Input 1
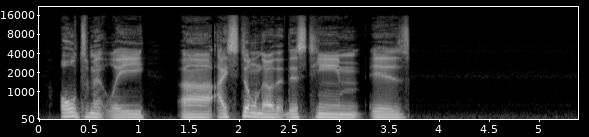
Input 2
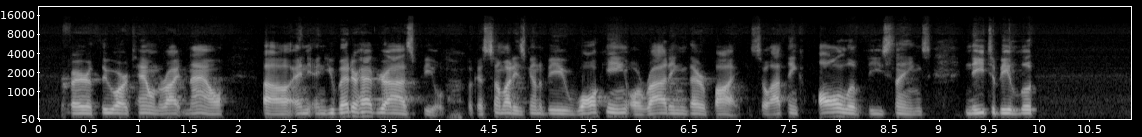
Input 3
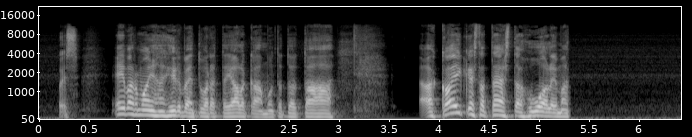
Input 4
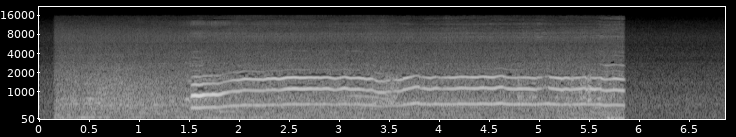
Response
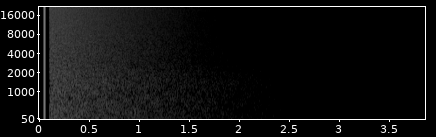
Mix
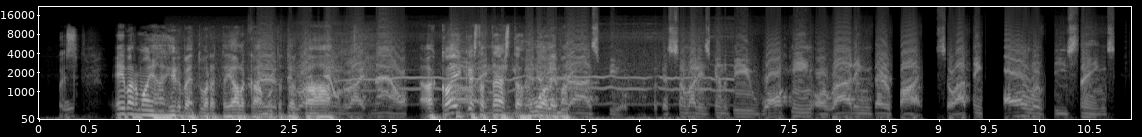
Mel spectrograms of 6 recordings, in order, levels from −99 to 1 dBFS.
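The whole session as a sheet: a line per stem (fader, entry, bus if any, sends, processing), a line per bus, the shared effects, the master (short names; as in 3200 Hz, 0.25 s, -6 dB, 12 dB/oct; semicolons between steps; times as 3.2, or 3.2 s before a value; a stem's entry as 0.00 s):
-1.5 dB, 0.00 s, no send, stepped band-pass 2.9 Hz 370–5900 Hz; auto duck -18 dB, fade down 1.15 s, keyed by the third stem
-10.0 dB, 1.85 s, no send, sample leveller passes 5
-5.0 dB, 0.00 s, no send, octaver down 1 oct, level -3 dB; AGC gain up to 10 dB
-17.0 dB, 1.10 s, no send, tilt shelf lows -7.5 dB, about 1100 Hz; limiter -17 dBFS, peak gain reduction 6.5 dB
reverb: off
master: expander -57 dBFS; passive tone stack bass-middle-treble 10-0-10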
